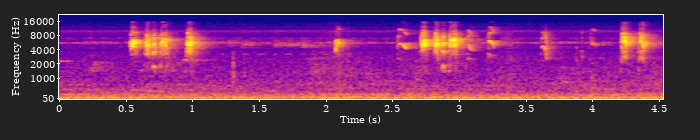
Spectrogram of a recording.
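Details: High-pitched, sharp chirping from a sunbird near a female: short bursts of two to four piercing, clipped tweets separated by brief pauses, over low background hum.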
